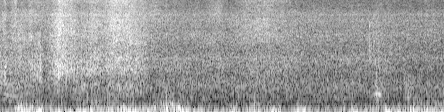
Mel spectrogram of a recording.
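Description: Wind rumbling on the microphone, with faint rustling and soft footsteps in the first second or so.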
